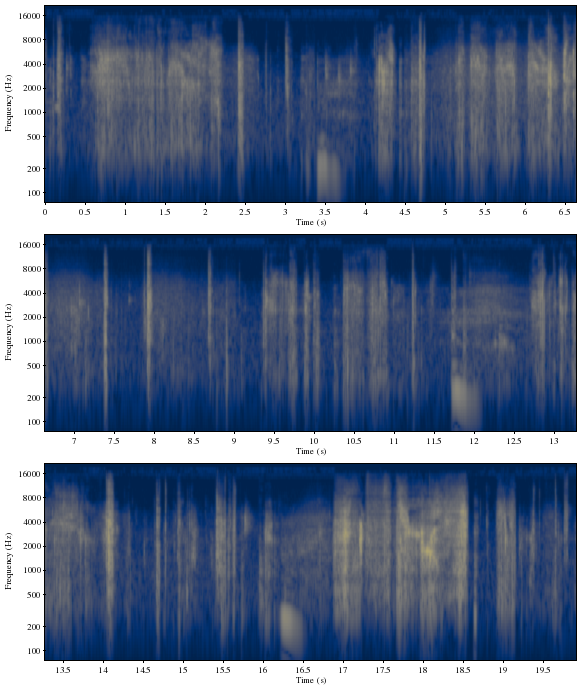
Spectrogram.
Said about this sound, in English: Do you like the sound of my sucking?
